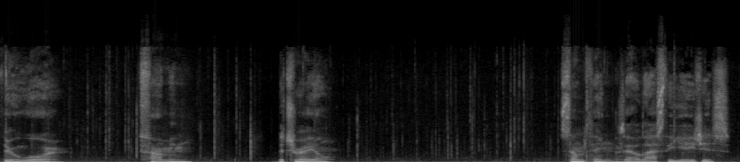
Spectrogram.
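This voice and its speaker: A man playing an ancient, protective male vampire in a soft-spoken comfort roleplay, speaking in a breathy, hushed, deliberate and soothing way. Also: extremely low pitch, level tone, heavily acted. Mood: solemn, reverent. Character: ancient male guardian vampire, protective, tender, world-weary.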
